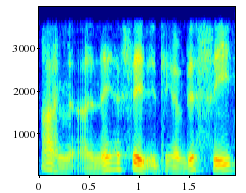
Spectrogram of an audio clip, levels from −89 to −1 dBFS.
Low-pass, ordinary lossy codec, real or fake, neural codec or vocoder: 3.6 kHz; none; fake; codec, 16 kHz, 0.8 kbps, ZipCodec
